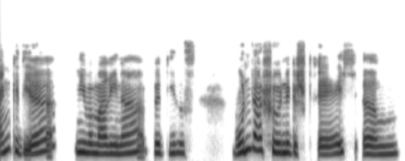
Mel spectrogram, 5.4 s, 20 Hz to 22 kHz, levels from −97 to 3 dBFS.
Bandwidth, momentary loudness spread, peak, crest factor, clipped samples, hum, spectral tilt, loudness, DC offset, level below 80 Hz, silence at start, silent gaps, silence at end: 7.6 kHz; 7 LU; -4 dBFS; 14 dB; under 0.1%; none; -4.5 dB/octave; -19 LUFS; under 0.1%; -76 dBFS; 0 s; 0.90-0.94 s; 0.1 s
